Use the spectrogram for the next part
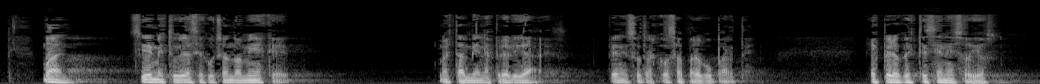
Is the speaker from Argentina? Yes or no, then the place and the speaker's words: yes; Argentina; Y soy argentino y los argentinos a veces somos así.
